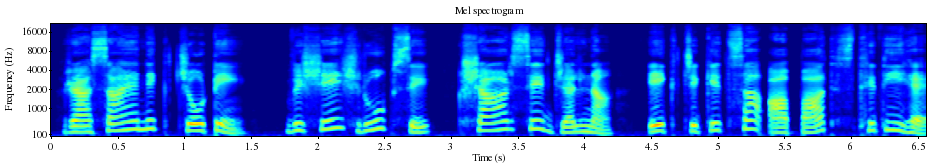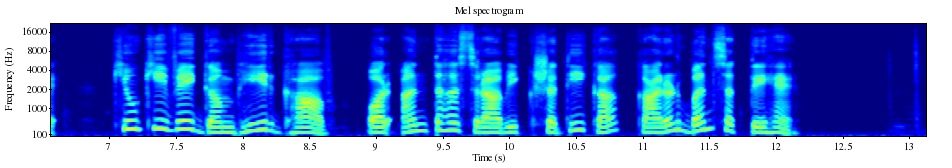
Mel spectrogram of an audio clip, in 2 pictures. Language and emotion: Hindi, neutral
